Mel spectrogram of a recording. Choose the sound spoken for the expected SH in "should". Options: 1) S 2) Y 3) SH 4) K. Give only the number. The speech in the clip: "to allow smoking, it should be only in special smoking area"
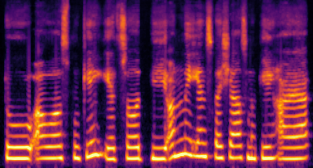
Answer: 1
